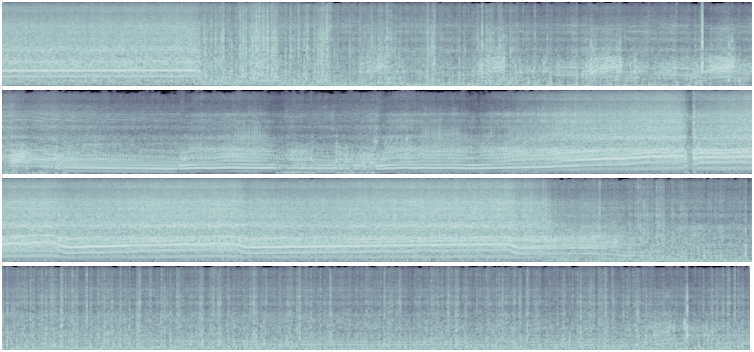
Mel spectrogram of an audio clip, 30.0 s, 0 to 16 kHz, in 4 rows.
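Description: McLaren 12C's twin-turbo V8, fitted with a Milltek exhaust, driven hard on track. The engine note falls from about 8 s in as the car slows, then climbs in several rising steps with brief dips at the gear changes. It settles into a steadier, lower note for the last third.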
